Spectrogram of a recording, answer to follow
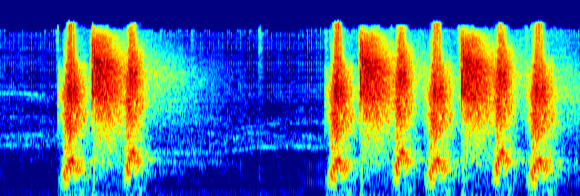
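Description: Sharp, cracking percussion hits from a live concert's music, ringing out in a big open-air space. Two hits about half a second apart come near the start, then a quick run of about four hits a second follows from halfway through.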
